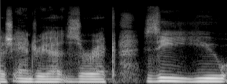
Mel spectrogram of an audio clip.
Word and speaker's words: Zurek: Co / Andrea at Zurich zu r EK like the city pronounced like the city spells lolita yes zurich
